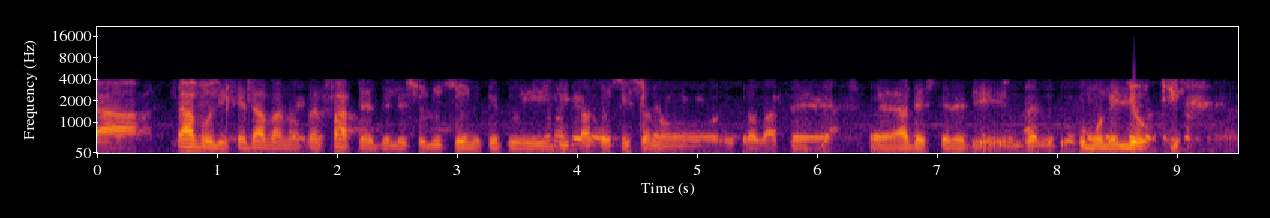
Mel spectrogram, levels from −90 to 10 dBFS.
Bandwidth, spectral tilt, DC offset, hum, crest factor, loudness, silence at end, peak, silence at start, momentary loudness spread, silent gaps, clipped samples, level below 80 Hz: 4.3 kHz; -4.5 dB/octave; under 0.1%; none; 22 dB; -22 LUFS; 0 s; 0 dBFS; 0 s; 12 LU; none; under 0.1%; -52 dBFS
